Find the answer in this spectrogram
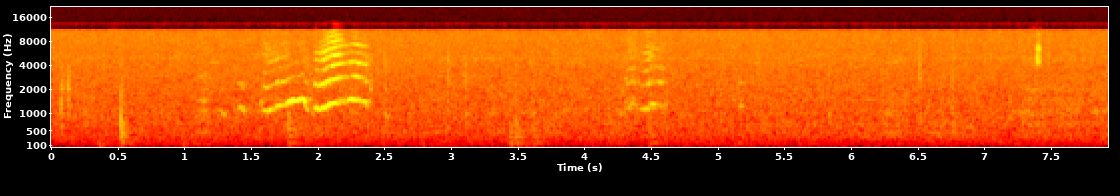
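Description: A budgerigar gives a wavering, warbled call that rises and dips, followed by a brief softer chirp.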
